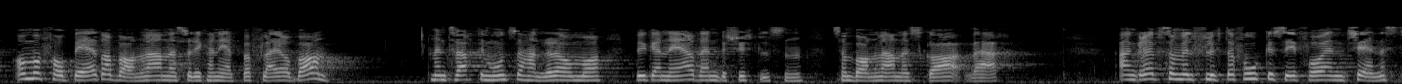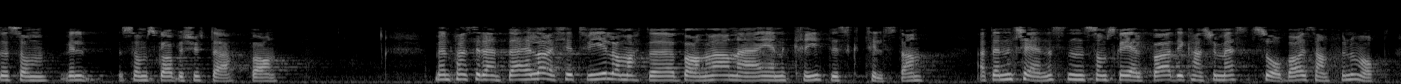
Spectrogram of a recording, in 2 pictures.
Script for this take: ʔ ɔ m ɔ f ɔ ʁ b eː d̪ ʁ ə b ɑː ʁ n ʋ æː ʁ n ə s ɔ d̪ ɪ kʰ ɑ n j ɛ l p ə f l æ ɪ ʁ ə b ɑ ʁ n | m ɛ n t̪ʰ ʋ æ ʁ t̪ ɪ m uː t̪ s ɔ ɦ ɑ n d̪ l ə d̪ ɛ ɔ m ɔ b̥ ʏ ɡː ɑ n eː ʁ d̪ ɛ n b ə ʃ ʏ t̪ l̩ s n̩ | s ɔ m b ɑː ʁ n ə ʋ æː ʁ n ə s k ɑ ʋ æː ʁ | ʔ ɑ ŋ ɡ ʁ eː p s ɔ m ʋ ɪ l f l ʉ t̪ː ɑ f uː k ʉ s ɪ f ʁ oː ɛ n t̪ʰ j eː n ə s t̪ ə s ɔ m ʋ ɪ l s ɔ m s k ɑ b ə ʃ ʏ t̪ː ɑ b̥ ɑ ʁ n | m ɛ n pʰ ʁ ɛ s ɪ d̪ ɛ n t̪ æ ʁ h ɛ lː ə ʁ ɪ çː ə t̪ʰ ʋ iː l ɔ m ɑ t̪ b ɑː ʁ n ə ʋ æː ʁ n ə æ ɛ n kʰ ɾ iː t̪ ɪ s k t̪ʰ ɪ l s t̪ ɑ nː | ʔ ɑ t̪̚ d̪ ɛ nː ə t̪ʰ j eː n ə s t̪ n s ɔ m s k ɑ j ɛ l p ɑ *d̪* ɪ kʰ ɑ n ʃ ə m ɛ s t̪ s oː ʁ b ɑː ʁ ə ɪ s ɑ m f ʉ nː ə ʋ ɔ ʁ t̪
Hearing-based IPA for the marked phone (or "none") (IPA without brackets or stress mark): d̪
